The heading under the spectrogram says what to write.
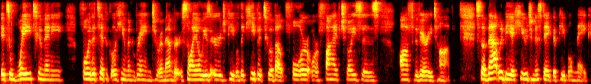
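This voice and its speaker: Somewhat breathy female voice, fairly low in pitch, with fairly even intonation. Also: moderate pace. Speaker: voice actor. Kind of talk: webinar interview answer.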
